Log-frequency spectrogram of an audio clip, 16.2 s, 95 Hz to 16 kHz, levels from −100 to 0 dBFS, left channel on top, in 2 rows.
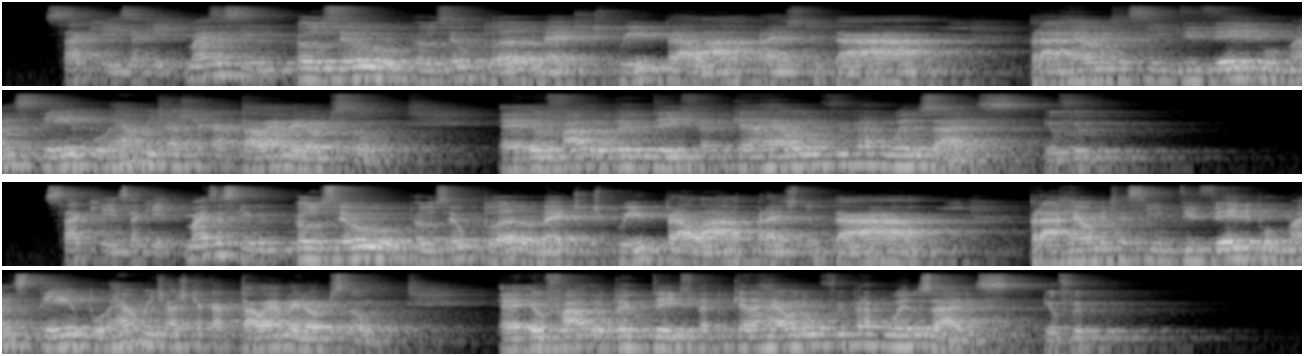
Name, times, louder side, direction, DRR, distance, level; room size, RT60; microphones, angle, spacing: voice 1, 0.3-10.9 11.2-14.9, right 2 dB, 35° right, 3 dB, 0.6 m, -29 dB
6.2 x 4.3 x 3.5 m, 1.2 s
head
